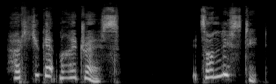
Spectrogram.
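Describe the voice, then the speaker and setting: A woman's voice: sits high, huge pitch swings, normal speed, no room sound, clean studio sound, pitched above the performer's own voice. A woman voicing a wary, defensive young woman who answers in curt, guarded questions.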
